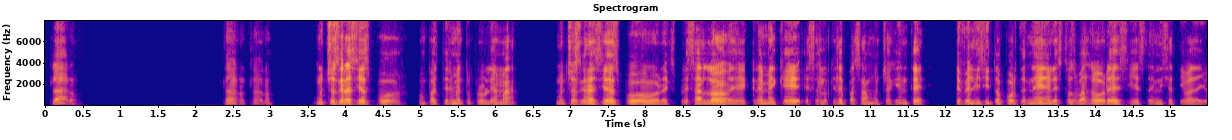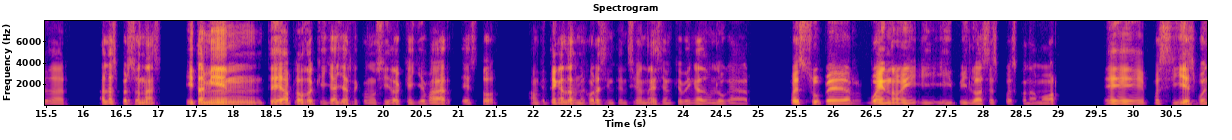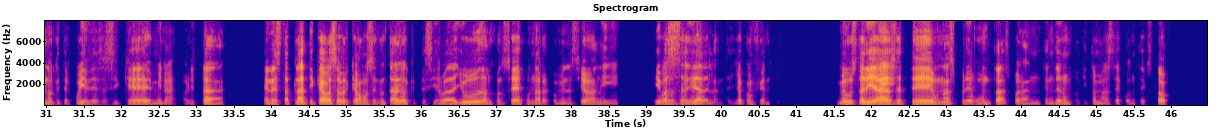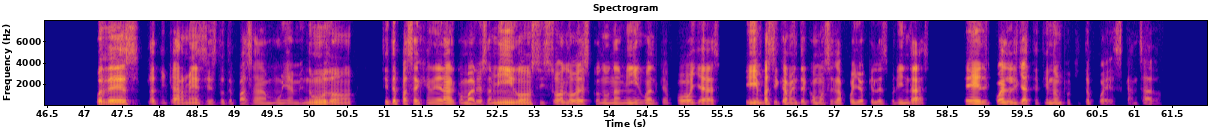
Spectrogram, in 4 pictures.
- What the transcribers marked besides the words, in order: none
- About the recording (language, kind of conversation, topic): Spanish, advice, ¿Cómo puedo cuidar mi bienestar mientras apoyo a un amigo?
